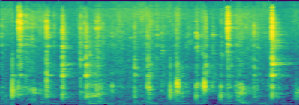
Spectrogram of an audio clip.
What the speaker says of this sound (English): we're just gonna give that a nice mix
